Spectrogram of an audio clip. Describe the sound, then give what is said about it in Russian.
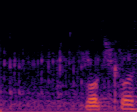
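Liquid pours in a steady splashing stream for about a second, then a voice speaks a couple of short words over the continuing flow. “Так, ну-ка, лейся, лейся.”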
